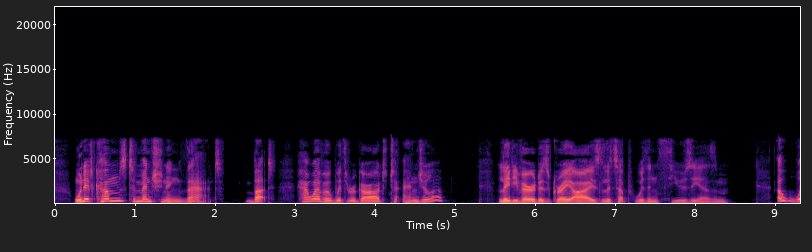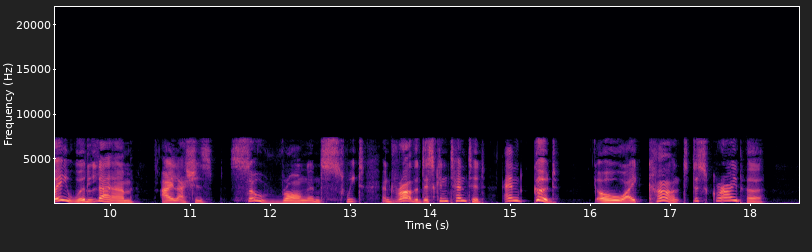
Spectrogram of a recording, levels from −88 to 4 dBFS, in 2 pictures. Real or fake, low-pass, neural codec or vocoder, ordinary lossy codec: real; 7.2 kHz; none; AAC, 48 kbps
